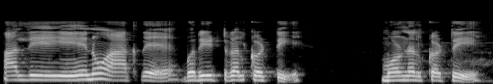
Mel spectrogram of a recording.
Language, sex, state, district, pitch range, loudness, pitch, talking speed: Kannada, female, Karnataka, Chamarajanagar, 190-210 Hz, -14 LUFS, 200 Hz, 95 wpm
